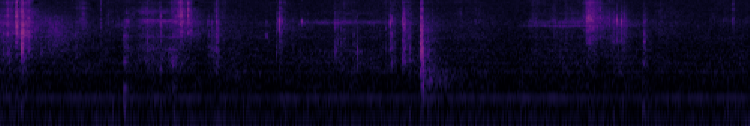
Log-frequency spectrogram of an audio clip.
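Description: Near silence with faint, scattered rustles and light clicks of Bible pages being turned to find a passage, over a faint steady hum.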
